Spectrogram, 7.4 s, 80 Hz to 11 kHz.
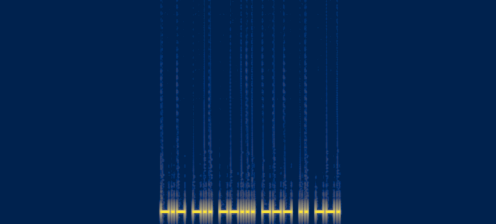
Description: Morse code, heard as a keyed tone, about 31 wpm, 700 Hz. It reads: KD7OIG
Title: USA Call Signs - 6 Characters - Repeated 3x - 30wpm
